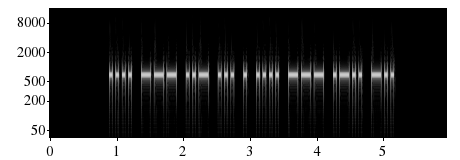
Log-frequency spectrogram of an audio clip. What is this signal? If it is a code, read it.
Morse code, heard as a keyed tone, about 25 wpm, 690 Hz. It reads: HOUSEHOLD
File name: practice / 25wpm / 9 Letter Words - First 3 Letters Given - 25wpm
